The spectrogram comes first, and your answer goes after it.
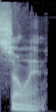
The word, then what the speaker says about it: Samhain: They called it Samhain, pronounced Samhain.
